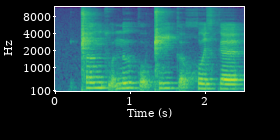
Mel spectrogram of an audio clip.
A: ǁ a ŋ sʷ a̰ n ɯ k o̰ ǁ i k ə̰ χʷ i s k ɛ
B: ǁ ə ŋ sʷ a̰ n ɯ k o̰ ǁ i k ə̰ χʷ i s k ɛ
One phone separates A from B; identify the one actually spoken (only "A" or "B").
B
